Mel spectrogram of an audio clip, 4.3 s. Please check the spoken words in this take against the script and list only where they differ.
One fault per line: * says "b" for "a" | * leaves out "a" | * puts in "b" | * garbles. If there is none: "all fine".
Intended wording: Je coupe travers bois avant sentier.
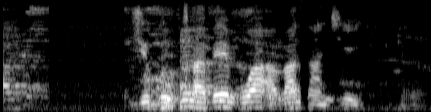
all fine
